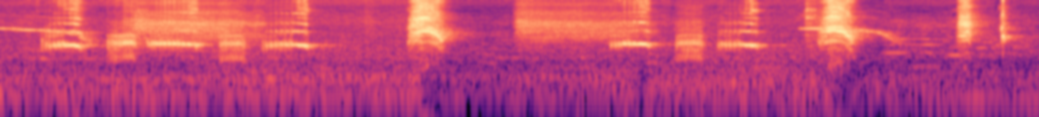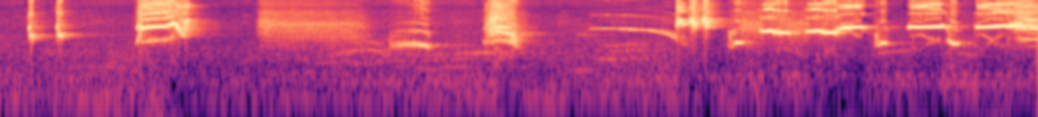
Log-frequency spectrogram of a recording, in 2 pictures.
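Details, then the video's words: Oriental magpie-robin (kacer) with Cililin song material: brief buzzy and whistled phrases around mid-pitch, sharp isolated clicks, curving downslurred whistles, and a quick high warbled flurry at the end. "Burung Kacer Isian Cililin"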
